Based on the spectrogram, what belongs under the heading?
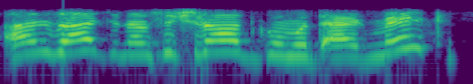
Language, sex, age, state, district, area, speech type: Kashmiri, male, 18-30, Jammu and Kashmir, Budgam, rural, conversation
